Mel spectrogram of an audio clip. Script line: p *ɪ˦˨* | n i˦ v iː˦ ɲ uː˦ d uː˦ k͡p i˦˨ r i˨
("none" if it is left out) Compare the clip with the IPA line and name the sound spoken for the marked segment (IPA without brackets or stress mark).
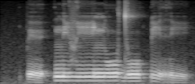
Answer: ɪ˨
